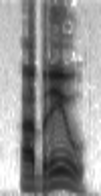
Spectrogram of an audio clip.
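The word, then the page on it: abril: Brazilian Portuguese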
